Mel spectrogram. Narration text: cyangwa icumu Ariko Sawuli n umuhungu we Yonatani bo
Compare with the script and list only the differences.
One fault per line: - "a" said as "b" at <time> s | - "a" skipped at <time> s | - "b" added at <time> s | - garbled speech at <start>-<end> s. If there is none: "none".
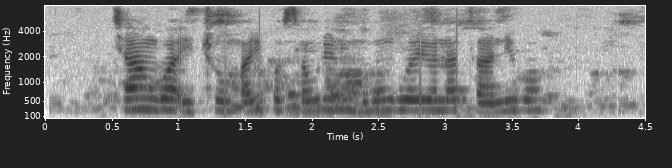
none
